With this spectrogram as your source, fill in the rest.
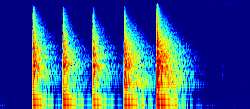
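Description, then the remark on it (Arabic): Five firm knocks on a very old wooden door covered in decorative drawings of flowers, leaves and lines, at the end of a narrow alley, in an even, steady rhythm, each a hollow thud with a short ring-out, the last slightly louder, then silence. Clear, with no voices. “رجعوا أخدوا زروبي ضيقة اللي بآخرها في باب خشب قديم كتير كله رسومات مزخرفة ورد وورق نبات وخطوط الباب كان مقفل ما بيفتح مع انه ما في قفل دقت ميرا عليه”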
